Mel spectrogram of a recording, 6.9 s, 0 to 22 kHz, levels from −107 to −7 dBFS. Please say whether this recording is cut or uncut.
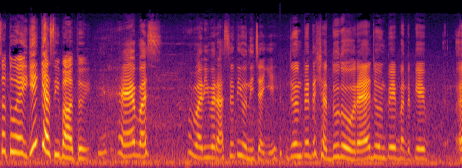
cut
